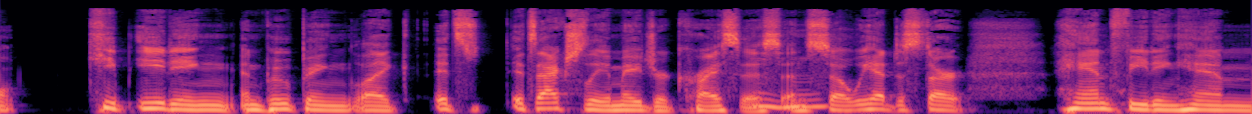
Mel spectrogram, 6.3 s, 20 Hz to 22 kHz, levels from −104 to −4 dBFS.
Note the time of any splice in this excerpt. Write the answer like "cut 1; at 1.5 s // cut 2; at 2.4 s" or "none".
none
